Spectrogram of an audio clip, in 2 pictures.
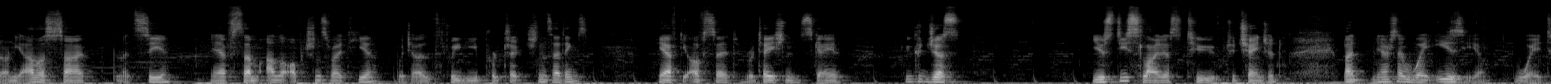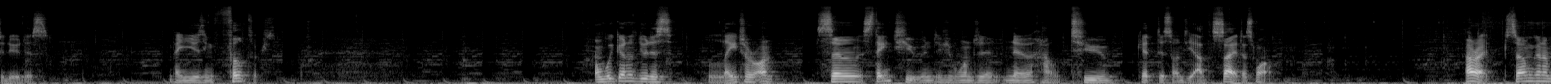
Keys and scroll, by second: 13.1 ctrl+z, 30.4 w.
